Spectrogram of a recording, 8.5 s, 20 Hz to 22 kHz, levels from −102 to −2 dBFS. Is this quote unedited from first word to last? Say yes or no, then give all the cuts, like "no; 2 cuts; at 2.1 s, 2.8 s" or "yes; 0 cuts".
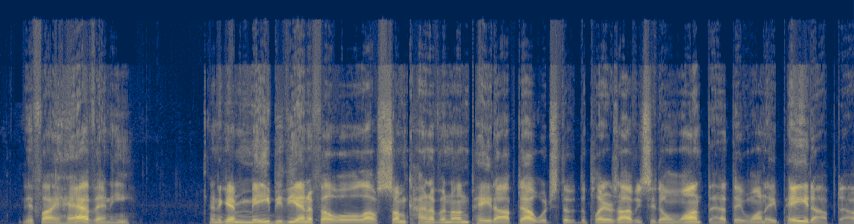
yes; 0 cuts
